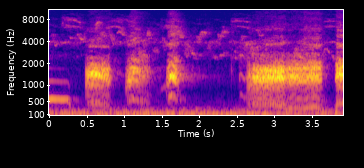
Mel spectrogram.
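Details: American crow (Corvus brachyrhynchos) gives harsh, hoarse caws, several short ones then a longer drawn-out caw, nearly one call every half second.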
